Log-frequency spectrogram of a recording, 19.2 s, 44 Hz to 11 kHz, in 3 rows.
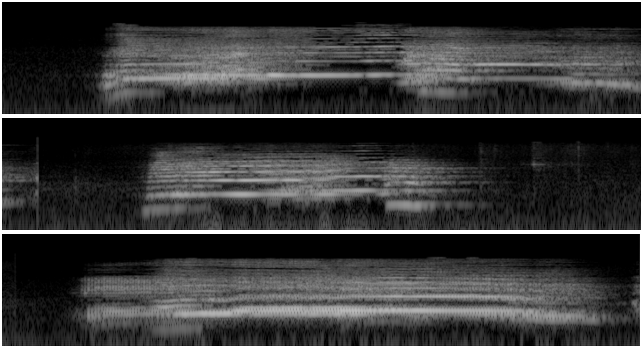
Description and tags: Create Khủng Long 18 from SiêuÂmThanh's sound 'Con Ngỗng Và Con Vịt' use Audacity:
• Copy from 4.857s to 6.109s
• Copy from 57.990s to 59.011s
• Copy from 40.626s to 41.878s
• File→New
• Paste all sample
• Effect→Change Speed…
- Speed Multiplier: 0.2
growl, dragon, dinosaur, monster, beast, creature, animal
